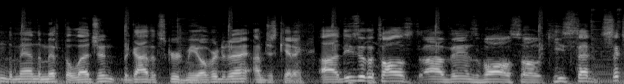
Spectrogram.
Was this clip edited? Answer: yes; 1 cut; at 3.1 s

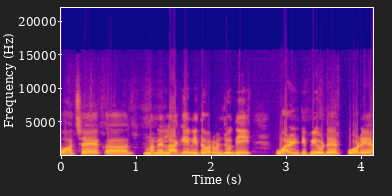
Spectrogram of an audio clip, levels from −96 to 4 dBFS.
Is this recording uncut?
yes; 0 cuts

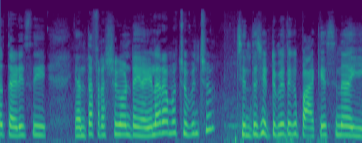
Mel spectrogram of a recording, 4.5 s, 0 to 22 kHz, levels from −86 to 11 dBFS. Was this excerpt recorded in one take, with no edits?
no; 1 cut; at 2.8 s

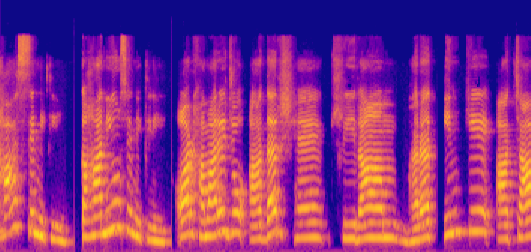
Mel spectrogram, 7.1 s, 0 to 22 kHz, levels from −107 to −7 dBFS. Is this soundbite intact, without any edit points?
yes; 0 cuts

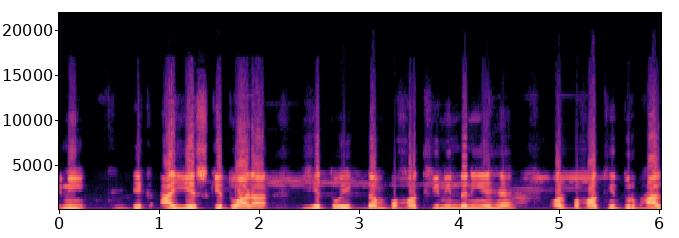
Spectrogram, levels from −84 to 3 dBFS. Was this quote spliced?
no; 0 cuts

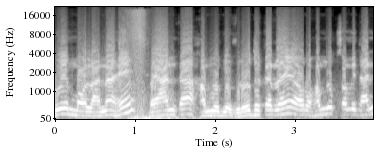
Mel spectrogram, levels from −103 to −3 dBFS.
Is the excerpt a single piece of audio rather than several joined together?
no; 1 cut; at 1.1 s

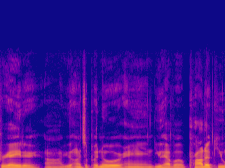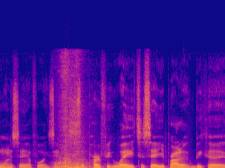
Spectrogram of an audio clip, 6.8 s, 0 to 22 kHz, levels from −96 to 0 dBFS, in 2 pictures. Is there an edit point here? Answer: yes; 1 cut; at 4.5 s

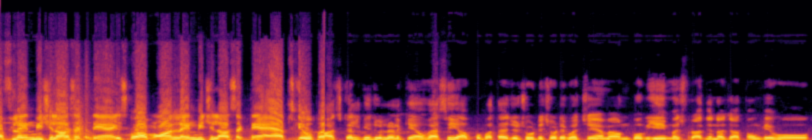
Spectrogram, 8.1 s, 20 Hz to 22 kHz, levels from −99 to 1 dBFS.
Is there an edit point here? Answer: yes; 1 cut; at 3.2 s

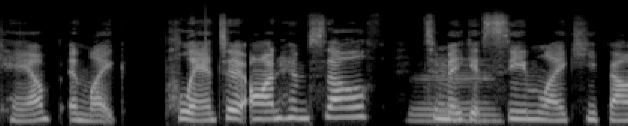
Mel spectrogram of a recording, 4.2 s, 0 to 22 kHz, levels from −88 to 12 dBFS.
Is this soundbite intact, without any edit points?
yes; 0 cuts

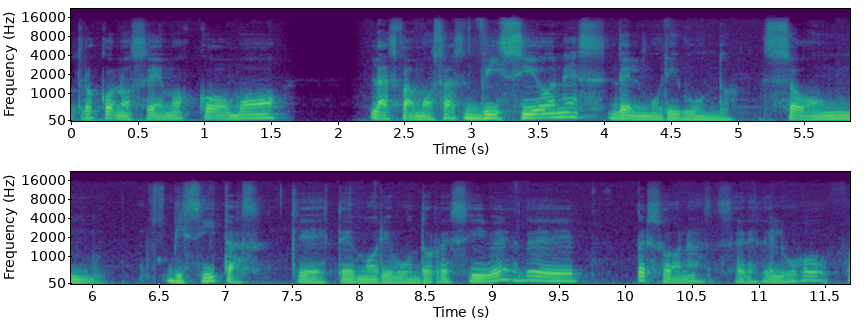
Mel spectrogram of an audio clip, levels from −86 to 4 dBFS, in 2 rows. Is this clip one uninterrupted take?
no; 1 cut; at 5.2 s

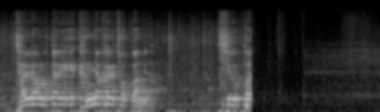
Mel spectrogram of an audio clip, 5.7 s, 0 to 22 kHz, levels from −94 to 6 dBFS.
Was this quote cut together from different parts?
no; 0 cuts

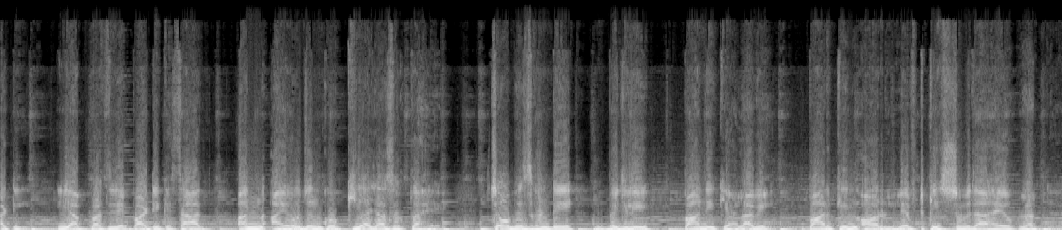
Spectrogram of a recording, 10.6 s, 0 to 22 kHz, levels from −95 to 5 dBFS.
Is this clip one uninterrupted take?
yes; 0 cuts

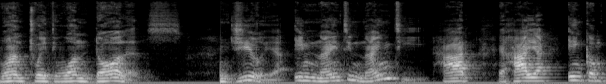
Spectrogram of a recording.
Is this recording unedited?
no; 1 cut; at 2.2 s

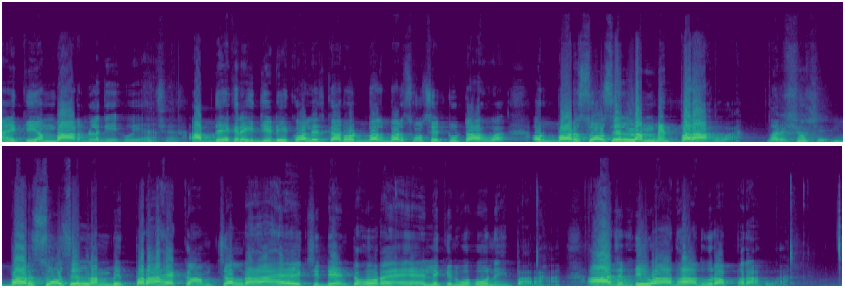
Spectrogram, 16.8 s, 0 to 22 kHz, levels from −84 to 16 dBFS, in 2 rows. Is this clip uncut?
no; 1 cut; at 1.8 s

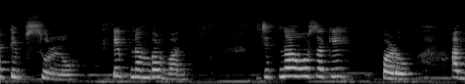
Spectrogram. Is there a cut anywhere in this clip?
no; 0 cuts

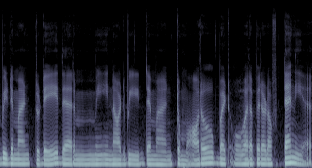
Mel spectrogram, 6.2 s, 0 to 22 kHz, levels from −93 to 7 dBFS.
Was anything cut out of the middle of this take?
no; 0 cuts

